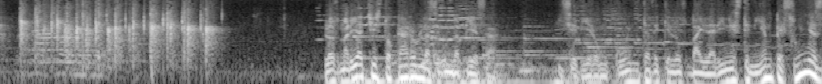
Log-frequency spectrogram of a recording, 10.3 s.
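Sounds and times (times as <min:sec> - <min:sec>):
applause: 0:00.0 - 0:02.9
speech: 0:04.1 - 0:06.4, 0:07.0 - 0:10.2.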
